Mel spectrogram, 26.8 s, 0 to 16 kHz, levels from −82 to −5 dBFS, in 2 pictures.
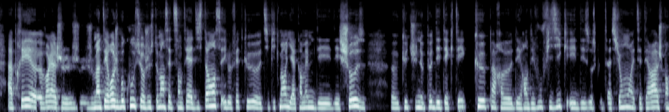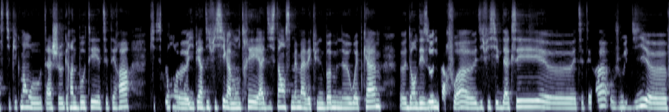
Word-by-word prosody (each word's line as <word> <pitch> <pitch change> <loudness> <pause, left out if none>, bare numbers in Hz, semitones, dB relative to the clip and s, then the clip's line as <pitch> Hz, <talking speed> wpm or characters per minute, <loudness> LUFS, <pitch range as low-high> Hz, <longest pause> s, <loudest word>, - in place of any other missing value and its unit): Après 200 +5 +3 0.2
voilà, 180 +1 +3
je 155 -2 0
je 155 +1 -8
je 155 0 -6
m'interroge 185 +3 +5
beaucoup 195 +4 +3
sur 200 -3 +1
justement 175 +3 0
cette 170 -3 -2
santé 170 +1 -1
à 175 - +3
distance 210 +8 +2
et - - -2
le 170 -1 -1
fait 180 +3 -5
que 180 -3 0
typiquement 170 +6 -3
il 195 - +2
y 165 - +1
a 150 - 0
quand 165 +2 -4
même 175 0 0
des 150 -1 0
des 150 0 -4
choses 205 +1 +4 0.5
que 160 +1 -3
tu 175 +1 -4
ne 170 -1 +2
peux 180 +4 -3
détecter 170 +3 -2
que 205 -1 +4
par 180 -4 -4 0.2
des 155 0 -2
rendez-vous 155 +3 -3
physiques 180 +2 -3
et 160 -1 0
des 160 +2 -5
auscultations 170 +3 -3
et 160 - -4
cetera. 165 +4 -1
Je 180 +1 -3
pense 160 -2 -7
typiquement 170 +3 -3
aux 160 -1 -1
tâches 155 -1 0
grains 160 +1 0
de 165 - +4
beauté 170 +2 +1
et 170 - -2
cetera, 170 +5 -1 0.4
qui - - -14
sont, 175 -2 -7 0.2
heu, 155 -2 +2
hyper 160 +3 +1
difficiles 165 +3 -1
à 160 - +3
montrer 160 +3 +1
à 155 +1 +2
distance 165 +3 -1
même 170 0 +2
avec 150 -2 -1
une 160 -1 +2
bonne 170 +1 +2
me 155 -1 -1
webcam 185 +6 +1 0.4
dans 160 +1 +1
des 160 +1 +3
zones 175 +2 +3
parfois, 175 +1 -1
heu, 160 0 0
difficiles 165 +1 -4
d'accès, 195 +3 +1
heu 160 -2 -1
et 150 - -6
cetera, 170 +8 -5
où 170 - -9
je 160 0 -14
me 170 -1 -5
dis, 185 +8 0
heu, 155 -2 +1
165 Hz, 180 wpm, -19 LUFS, 155-180 Hz, 0.5 s, m'interroge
